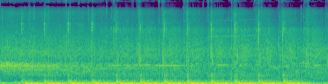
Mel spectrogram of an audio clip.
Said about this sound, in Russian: Весь наш коллектив, вся наша команда присоединяется к этим аплодисментам. С днем рождения вас!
